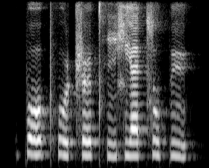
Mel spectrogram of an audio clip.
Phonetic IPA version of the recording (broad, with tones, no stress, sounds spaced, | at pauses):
p o˨˦ ʊ̯ pʰ u˨˩ ʈ͡ʂ ɻ̩˨˦ t̪ʰ i˨˦ ɕ j ɛ˦ t͡s u˥˨ p y˥˨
